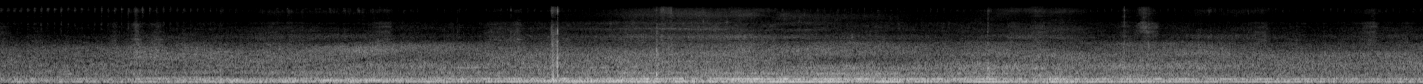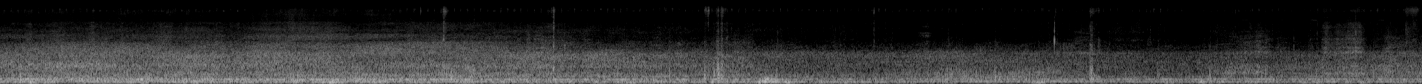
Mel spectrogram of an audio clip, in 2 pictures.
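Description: Street traffic: a motor vehicle's low engine hum builds over the first few seconds, stays strongest for several seconds, then slowly fades. Steady road noise continues underneath, with a few faint clicks.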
